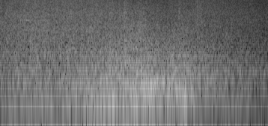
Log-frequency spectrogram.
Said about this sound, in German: Spargelvorwäsche in Gang. Das macht ordentlich Lärm, aber muss sein, weil das muss gut gewaschen werden und die Pumpen laufen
